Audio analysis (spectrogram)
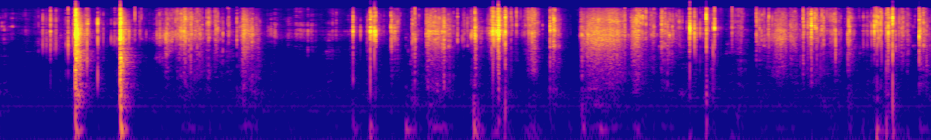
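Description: Small, hollow, dry golden puffed cereal pillows on a tiled table are crushed and broken one at a time between painted-nail fingertips over a pile of crumbled fragments. Sharp, bright, dry crackles and snaps come in irregular bursts, each dying away almost instantly, with softer crinkling between them.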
